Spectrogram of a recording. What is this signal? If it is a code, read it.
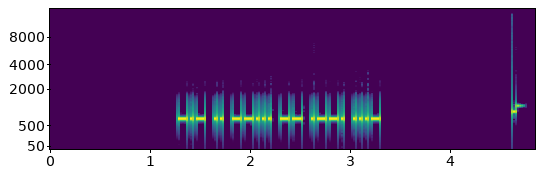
Morse code, heard as a keyed tone, about 40 wpm, 700 Hz. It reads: KI7MPV
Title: USA Call Signs Repeated 3x 40wpm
